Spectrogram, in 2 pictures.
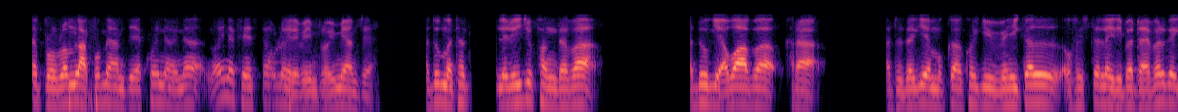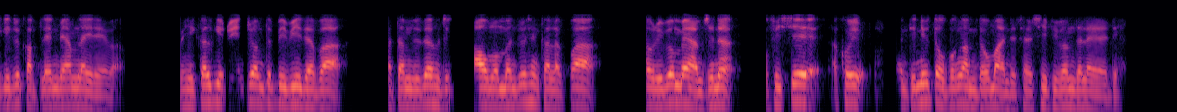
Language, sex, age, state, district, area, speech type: Manipuri, male, 45-60, Manipur, Imphal East, rural, conversation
